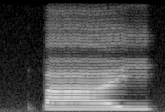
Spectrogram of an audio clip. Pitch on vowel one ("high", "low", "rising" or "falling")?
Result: high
